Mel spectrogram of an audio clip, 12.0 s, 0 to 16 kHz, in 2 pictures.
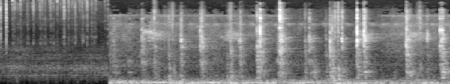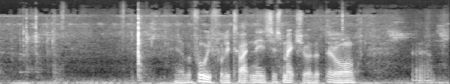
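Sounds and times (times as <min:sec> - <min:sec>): metal parts and tools clicking: 0:00.0 - 0:08.1.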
